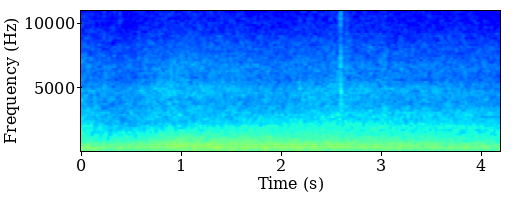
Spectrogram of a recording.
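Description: Steady wash of surf breaking on a beach, an even rushing noise, with one faint tick about two and a half seconds in.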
